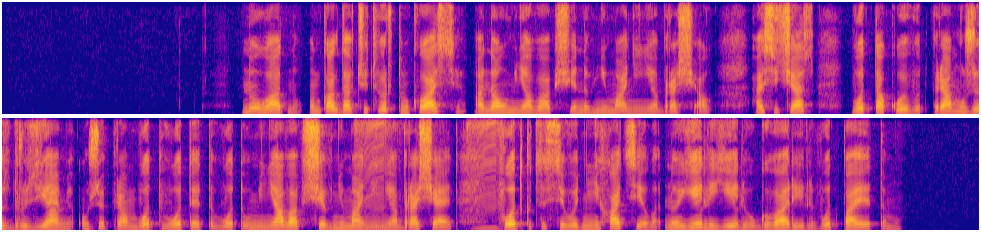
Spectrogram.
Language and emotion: Russian, neutral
